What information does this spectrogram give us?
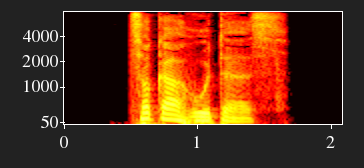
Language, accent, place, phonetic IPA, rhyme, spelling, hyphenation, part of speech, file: German, Germany, Berlin, [ˈt͡sʊkɐˌhuːtəs], -uːtəs, Zuckerhutes, Zu‧cker‧hu‧tes, noun / proper noun, De-Zuckerhutes.ogg
- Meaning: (noun) genitive singular of Zuckerhut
